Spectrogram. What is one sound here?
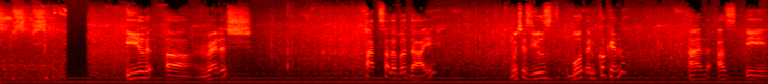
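Leaves rustle.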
